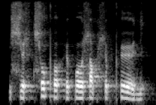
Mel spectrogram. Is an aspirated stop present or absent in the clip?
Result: present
